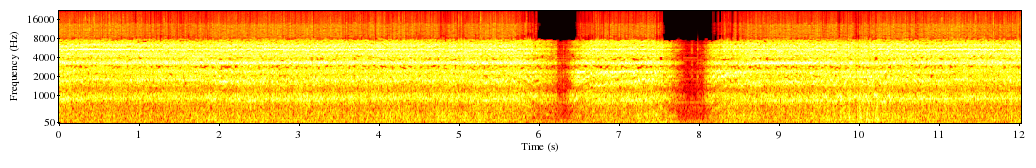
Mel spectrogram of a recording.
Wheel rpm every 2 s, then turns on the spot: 230, 220, 200, 120, 160, 210.
none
